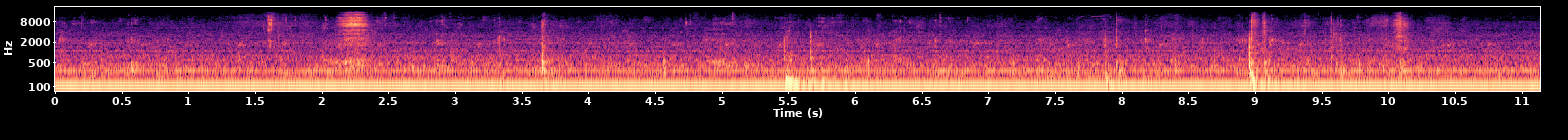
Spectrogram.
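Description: A handful of light clicks and taps of wooden chopsticks against a plastic food tray over a steady low hum, with a short breathy noise about two seconds in.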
